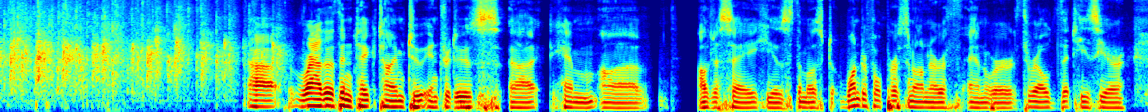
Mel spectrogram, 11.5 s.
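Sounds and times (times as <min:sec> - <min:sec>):
audience applause welcoming an orchestra's music director: 0:00.0 - 0:03.0
speech: 0:02.4 - 0:11.4.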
